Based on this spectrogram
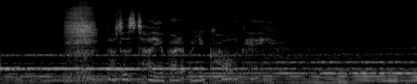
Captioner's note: sniffles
